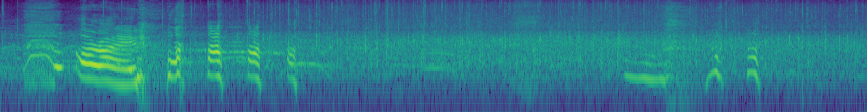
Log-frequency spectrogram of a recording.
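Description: A woman's loud laughter amplified through a headset microphone: a quick string of rising and falling "ha" bursts in the first two seconds and a few shorter laughs near the end, over a large audience's steady applause and laughter.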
